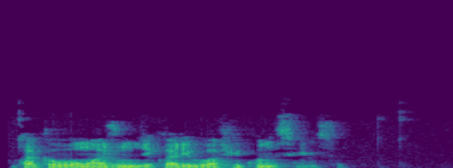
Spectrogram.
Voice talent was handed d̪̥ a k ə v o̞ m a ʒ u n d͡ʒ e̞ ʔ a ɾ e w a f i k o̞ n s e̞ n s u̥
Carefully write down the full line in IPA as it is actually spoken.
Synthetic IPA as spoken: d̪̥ a k ə v o̞ m a ʒ u n d͡ʒ e̞ k a ɾ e v a f i k o̞ n s e̞ n s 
